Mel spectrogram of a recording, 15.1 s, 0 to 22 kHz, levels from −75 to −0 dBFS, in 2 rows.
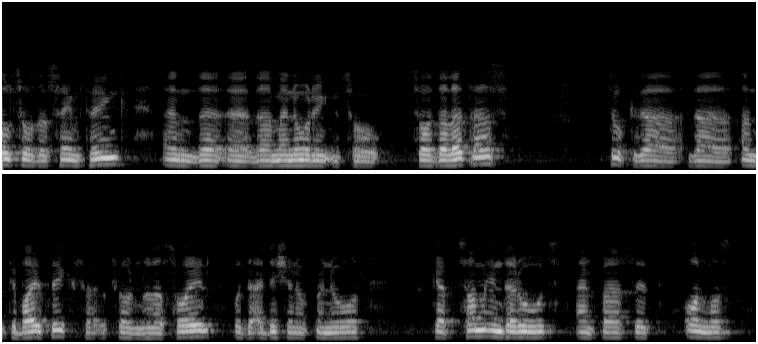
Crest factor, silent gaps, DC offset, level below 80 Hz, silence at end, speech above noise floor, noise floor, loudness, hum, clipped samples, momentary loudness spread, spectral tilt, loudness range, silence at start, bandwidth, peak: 18 dB; none; under 0.1%; -84 dBFS; 0.25 s; 41 dB; -67 dBFS; -27 LUFS; none; under 0.1%; 12 LU; -11 dB/octave; 3 LU; 0 s; 4.4 kHz; -10 dBFS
